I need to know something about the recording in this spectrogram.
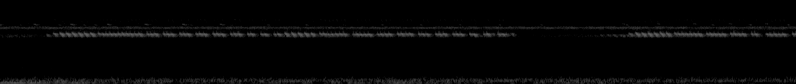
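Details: Autumn insect song for sleep, a fast high trilling that starts after a moment, runs about four seconds, pauses briefly and resumes, with a muted low background hum.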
